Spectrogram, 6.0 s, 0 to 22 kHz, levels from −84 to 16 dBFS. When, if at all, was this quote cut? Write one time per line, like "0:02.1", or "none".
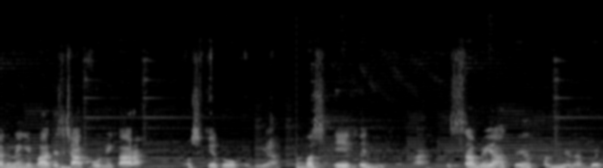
0:03.0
